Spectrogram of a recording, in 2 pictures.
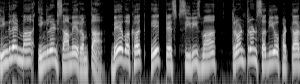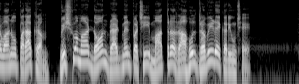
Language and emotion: Gujarati, neutral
